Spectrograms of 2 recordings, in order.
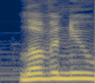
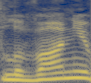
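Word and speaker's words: Lavanya: Love a new warm, I said, teasingly finishing the name. It's Lavana Verma, she corrected me, her frustration evident.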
